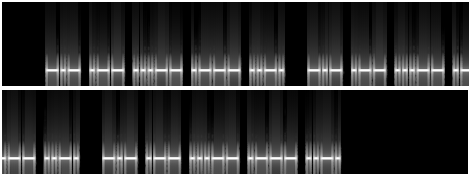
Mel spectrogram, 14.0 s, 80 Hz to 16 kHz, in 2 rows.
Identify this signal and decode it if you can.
Morse code, heard as a keyed tone, about 22 wpm, 700 Hz. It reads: KW3JF KW3JF KW3JF
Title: USA Call Signs Repeated 3x 22wpm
